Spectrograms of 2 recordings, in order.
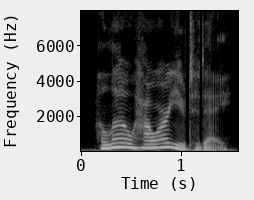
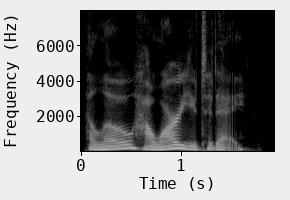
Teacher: Now imagine you are really happy to see a friend. Make your voice go up on the word you and down on today. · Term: intonation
